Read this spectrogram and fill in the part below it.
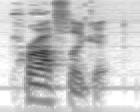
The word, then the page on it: profligate: American English; adjective; noun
